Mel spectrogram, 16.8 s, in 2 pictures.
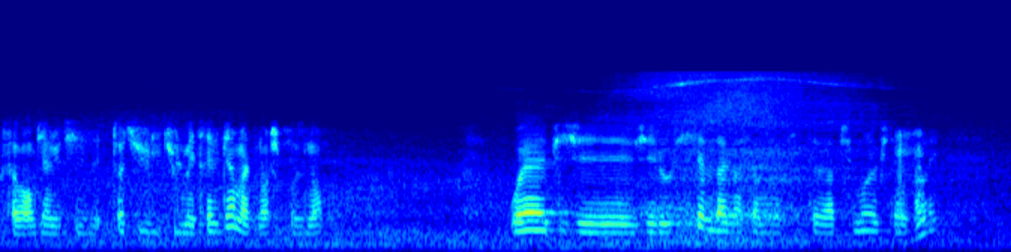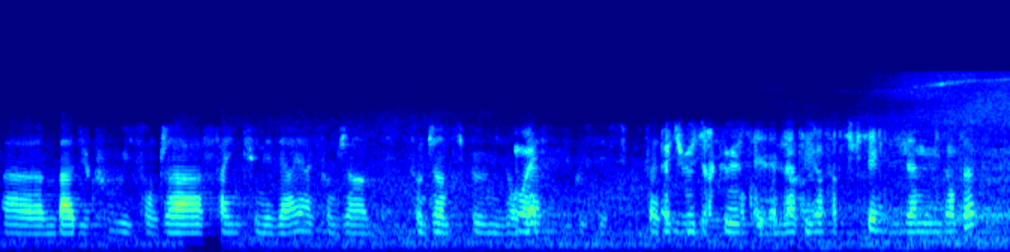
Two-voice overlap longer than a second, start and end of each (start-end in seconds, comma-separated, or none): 13.9-15.2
